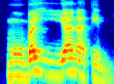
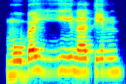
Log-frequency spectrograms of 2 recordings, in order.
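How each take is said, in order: First: The doubled y is followed by an a vowel. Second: The doubled y is followed by an i vowel. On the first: This is the reading in the Shu'bah transmission. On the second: This is the base reading.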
